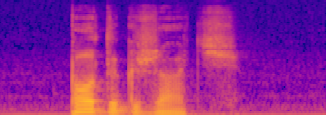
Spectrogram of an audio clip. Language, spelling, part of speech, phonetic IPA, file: Polish, podgrzać, verb, [ˈpɔdɡʒat͡ɕ], Pl-podgrzać.ogg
